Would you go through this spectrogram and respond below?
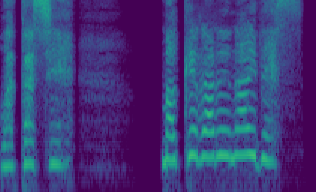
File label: encount, jp; saki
